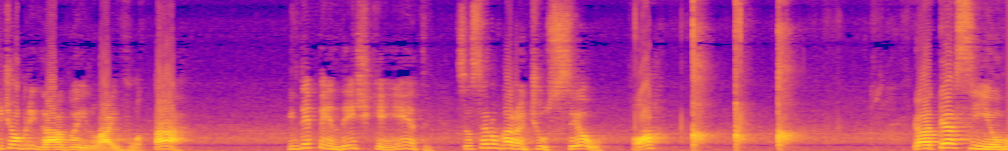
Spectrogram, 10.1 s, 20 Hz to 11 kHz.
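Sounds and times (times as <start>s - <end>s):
hand slaps: 6.8s - 8.2s.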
